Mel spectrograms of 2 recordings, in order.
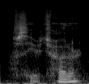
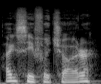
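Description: First: Much softer, dreamy repeat of Seafood chowder; savouring murmur. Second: Said in the usual way. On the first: Real, not acted. Dreaming of his last meal, saying it softly to himself. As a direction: say it to yourself, savouring it.

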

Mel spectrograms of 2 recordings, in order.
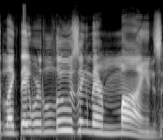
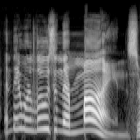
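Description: First: "they were losing their minds" slowed right down, leaning on "they"; emphatic slow restatement. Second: Said in the usual way. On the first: Shown as a demonstration. Dad insisting to his buddy how thrilled the kids were, slow and emphatic.

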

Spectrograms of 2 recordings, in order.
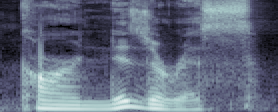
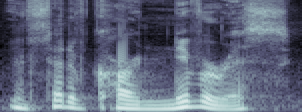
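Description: First: Carnivorous said as car-NIZ-er-us; slow car-NIZ-er-us for carnivorous; deliberate mispronunciation. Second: Said in the usual way. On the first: Shown as a demonstration.

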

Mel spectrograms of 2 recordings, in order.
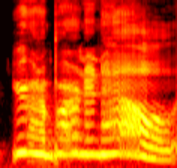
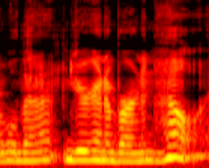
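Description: First: Loud, high hellfire yell; mock screaming. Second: Soft, matter-of-fact verdict, no screaming; dead serious. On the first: Campus preacher condemning passing students, mock screaming. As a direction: imitate a street preacher damning someone. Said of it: "screaming at folks". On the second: Retold or imitated. Older preacher judging a student on the grass, dead serious. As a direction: imitate quiet, grave certainty. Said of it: "He was dead serious".

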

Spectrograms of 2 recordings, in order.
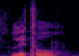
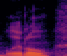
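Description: First: Little said softly with a clear T, British style. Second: Little with a crisp, clearly sounded T; over-enunciated little. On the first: Explaining British pronunciation to friends, Little with a clear T. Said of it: "British to say it that way". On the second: Showing friends how Dax Flame says it, Little with a crisp T. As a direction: pronounce the T in Little sharply, Dax Flame style. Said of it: "over enunciates when he says little". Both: Shown as a demonstration.

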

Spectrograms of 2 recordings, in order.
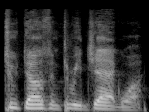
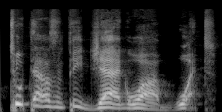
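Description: First: Lower, flat quote of the commenter saying "Two thousand three Jaguar"; a lightly mocking quote of a clueless commenter. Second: Slow, with a rising "what?" at the end; demanding what. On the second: Shown as a demonstration. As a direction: drag it out, then challenge with a rising "what?". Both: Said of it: "when you hear a motherfucker just say".

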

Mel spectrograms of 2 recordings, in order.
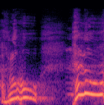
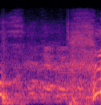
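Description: First: Higher, laughing mock Scottish Hello, hello; hammed-up comedy Scottish accent, voiced; Ian McCaskill comedy Scottish. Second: Much higher, breathless squeaked comedy Scottish hello; a laughing voiceless mock Scottish squeak; Ian McCaskill squeak. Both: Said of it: "a comedy Scottish accent".

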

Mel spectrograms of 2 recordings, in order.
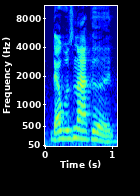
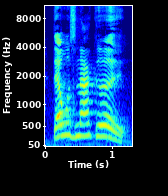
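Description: First: Said in the usual way. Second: Slow emphatic. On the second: Real, not acted.

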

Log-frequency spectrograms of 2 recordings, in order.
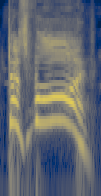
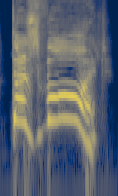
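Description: First: More enthusiasm. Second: Said in the usual way. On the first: Shown as a demonstration. Preacher urging the congregation, shouting with enthusiasm. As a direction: shout it out, higher and louder. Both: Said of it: "Auch sagt das mit ein bisschen mehr Enthusiasmus".

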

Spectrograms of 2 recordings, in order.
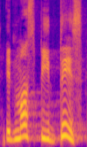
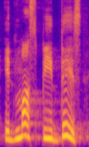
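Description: No difference in how they are said.

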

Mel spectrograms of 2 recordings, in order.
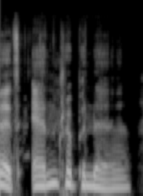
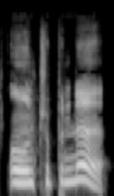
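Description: First: "entrepreneur" opening with AN as in ant; softer mock correction, AN at the start of "entrepreneur"; mimicked correction. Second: "entrepreneur" opening with a nasal French ON; exaggerated "entrepreneur" with a rounded, nasal first syllable; full mouth and nose. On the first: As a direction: correct it mockingly, saying "entrepreneur" with a flat AN first syllable. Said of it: "You're like". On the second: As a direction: mimic a French-style "entrepreneur", ON through the nose. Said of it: "say it with your full mouth and nose".

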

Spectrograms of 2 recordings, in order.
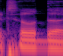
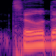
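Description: First: "tilde" ending in a soft "uh"; "tilde" with an unstressed "-duh" ending; simpler pronunciation. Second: "tilde" ending in a long "ay"; "tilde" with a fancy "-day" ending; fancy pronunciation. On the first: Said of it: "I think it's just tilde". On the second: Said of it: "I think you got too fancy with it". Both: Shown as a demonstration.

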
